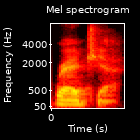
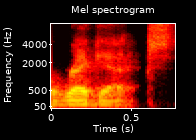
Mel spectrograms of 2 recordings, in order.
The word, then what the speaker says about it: regex: What we're doing here is we're taking advantage of a feature called regex, or regex, depending on how you pronounce it.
